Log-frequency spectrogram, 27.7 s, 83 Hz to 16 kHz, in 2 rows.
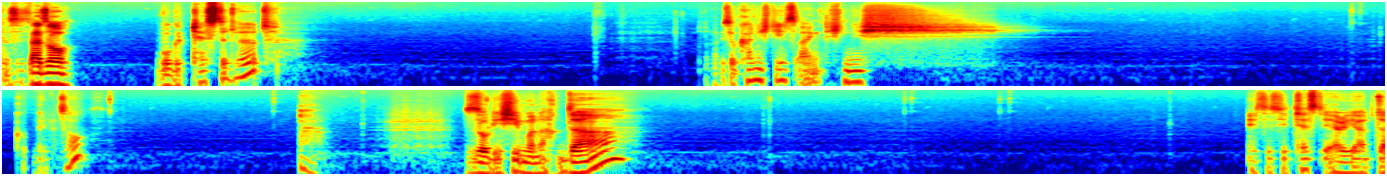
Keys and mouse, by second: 6.6 ctrl+z, 8.1-13.7 drag, 14.9-16.8 drag, 17.4-18.7 middle drag, 19.3-21.5 middle drag, 22.8 click, 23.8 click, 25.5-27.6 middle drag.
